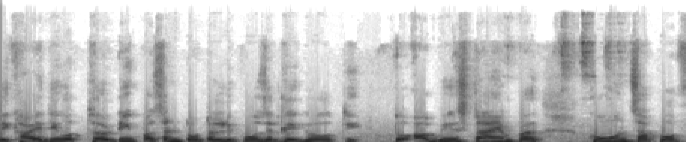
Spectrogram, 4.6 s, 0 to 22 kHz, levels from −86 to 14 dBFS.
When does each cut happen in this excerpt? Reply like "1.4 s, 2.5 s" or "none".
2.4 s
